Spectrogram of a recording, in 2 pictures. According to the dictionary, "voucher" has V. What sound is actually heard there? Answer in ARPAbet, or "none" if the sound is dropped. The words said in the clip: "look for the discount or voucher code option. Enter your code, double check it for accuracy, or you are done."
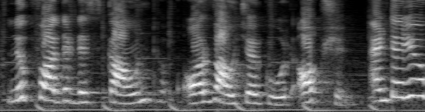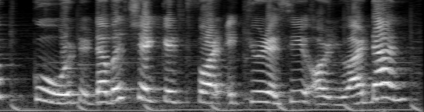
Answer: V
